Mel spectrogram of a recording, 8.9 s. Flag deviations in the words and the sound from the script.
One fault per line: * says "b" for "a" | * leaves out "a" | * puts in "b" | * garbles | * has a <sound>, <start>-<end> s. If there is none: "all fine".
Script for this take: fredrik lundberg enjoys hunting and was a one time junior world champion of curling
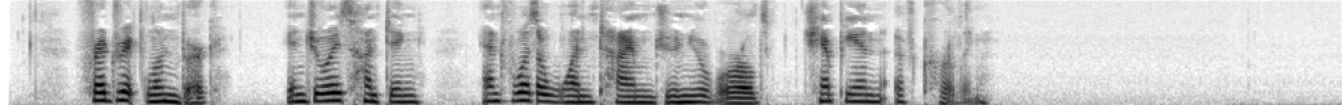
all fine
